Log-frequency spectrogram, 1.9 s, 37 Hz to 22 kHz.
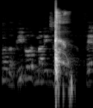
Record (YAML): cough_length: 1.9 s
cough_amplitude: 32768
cough_signal_mean_std_ratio: 0.22
survey_phase: beta (2021-08-13 to 2022-03-07)
age: 18-44
gender: Female
wearing_mask: 'No'
symptom_runny_or_blocked_nose: true
smoker_status: Never smoked
respiratory_condition_asthma: false
respiratory_condition_other: false
recruitment_source: REACT
submission_delay: 2 days
covid_test_result: Negative
covid_test_method: RT-qPCR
